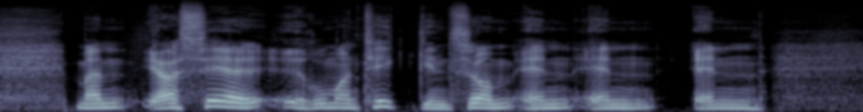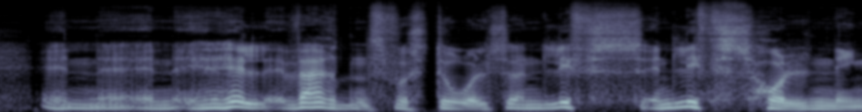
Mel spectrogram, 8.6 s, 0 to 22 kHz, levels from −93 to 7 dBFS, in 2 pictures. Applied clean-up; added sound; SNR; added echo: none; none; none; none.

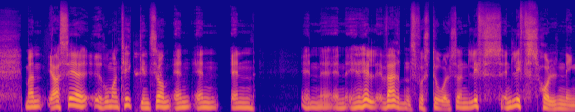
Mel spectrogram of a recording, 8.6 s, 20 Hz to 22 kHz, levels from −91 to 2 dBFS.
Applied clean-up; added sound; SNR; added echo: neural mask model DeepFilterNet 3.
